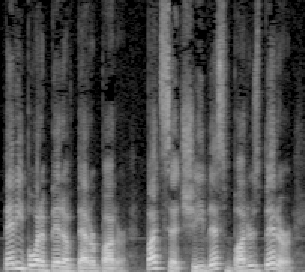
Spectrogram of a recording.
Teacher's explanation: notice that you do not hear any T sounds they're only DS which are voiced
